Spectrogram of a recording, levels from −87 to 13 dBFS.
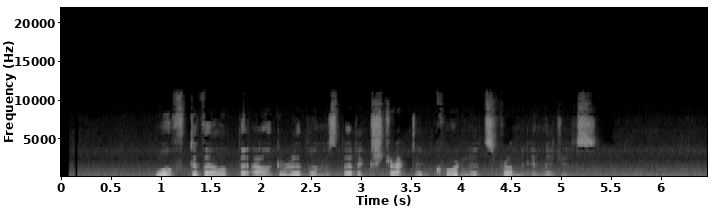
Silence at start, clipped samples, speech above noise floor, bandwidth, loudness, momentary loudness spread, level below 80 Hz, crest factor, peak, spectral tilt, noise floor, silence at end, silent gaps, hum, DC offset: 0.3 s; under 0.1%; 24 dB; 11 kHz; -27 LUFS; 14 LU; -60 dBFS; 22 dB; -6 dBFS; -4 dB/octave; -50 dBFS; 0.05 s; none; none; under 0.1%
